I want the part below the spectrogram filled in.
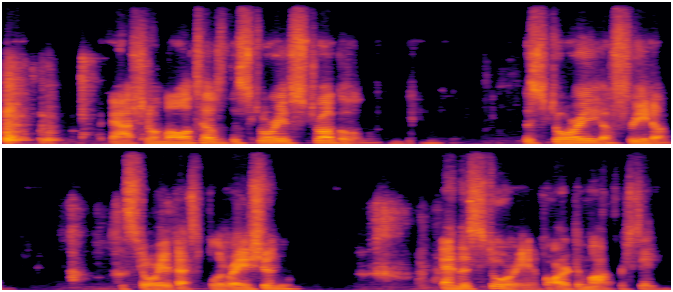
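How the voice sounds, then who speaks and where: A man reading scripted documentary narration in a solemn, measured and formal way. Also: lowish voice, bright, forceful tone, a little hiss or hum, poor audio.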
